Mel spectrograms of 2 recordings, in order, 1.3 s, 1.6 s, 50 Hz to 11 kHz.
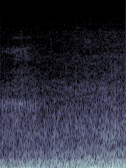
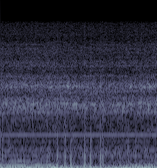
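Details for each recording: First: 2010 Ford F-150 4.6 V8 driving on a bumpy road after replacing front sway bar end links with heavy-duty ones: only steady road rumble and engine drone, no more clunking or rattling from the front end. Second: 2010 Ford F-150 4.6 on a test drive: sharp irregular clunks from the front end in bursts over bumps, above engine and road rumble; worn sway bar end links, being replaced.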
